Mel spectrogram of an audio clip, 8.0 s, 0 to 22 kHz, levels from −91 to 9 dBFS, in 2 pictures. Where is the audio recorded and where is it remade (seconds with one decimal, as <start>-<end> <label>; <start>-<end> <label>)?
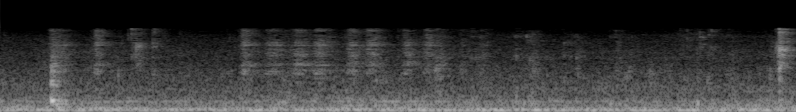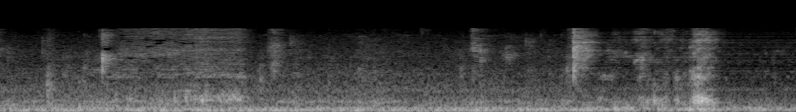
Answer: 0.0-6.9 recorded; 6.9-8.0 remade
